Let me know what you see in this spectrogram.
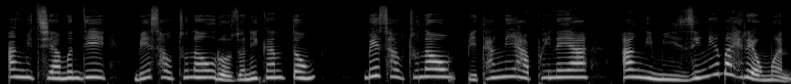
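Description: No technical faults can be heard anywhere in this speech recording. There are no events to place in time and nothing to describe.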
